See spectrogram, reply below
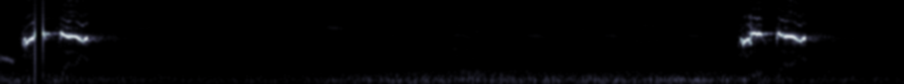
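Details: Sooty-headed bulbul in vigorous song as a lure for males: two short phrases of chirpy, warbling notes about three and a half seconds apart, separated by quiet low rumbling noise.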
